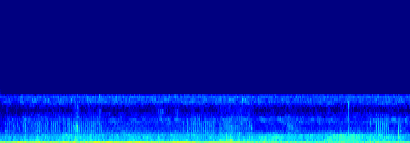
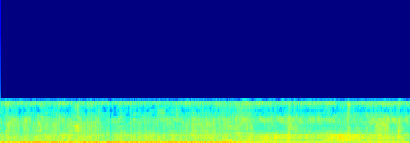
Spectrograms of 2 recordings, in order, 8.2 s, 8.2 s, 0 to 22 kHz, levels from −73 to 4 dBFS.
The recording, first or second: first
